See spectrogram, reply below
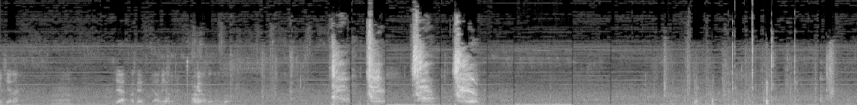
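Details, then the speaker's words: Likely staged scene of a man sneezing: speech, then a run of four forceful, explosive sneezes in quick succession, then more talk about not saying bless you; sneezing. "what do you mean bless you well i sneezed and you didn't say bless you yeah i was outside of the like the two foot radius"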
